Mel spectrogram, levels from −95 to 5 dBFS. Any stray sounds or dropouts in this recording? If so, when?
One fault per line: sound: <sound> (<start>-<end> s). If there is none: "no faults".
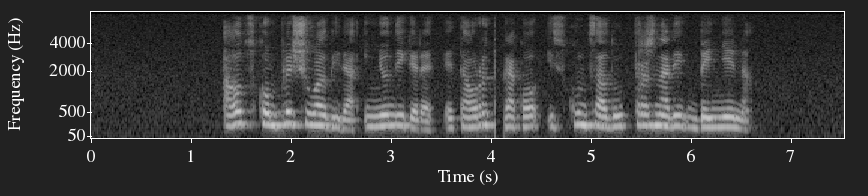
sound: dropout (4.0-4.1 s)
